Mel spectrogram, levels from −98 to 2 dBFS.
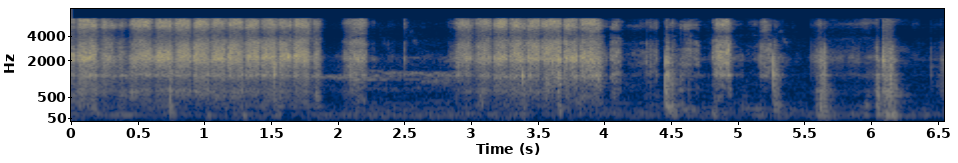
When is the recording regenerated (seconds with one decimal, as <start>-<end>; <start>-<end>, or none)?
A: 0.0-2.1; 2.9-3.6; 5.5-6.6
